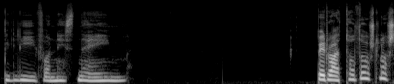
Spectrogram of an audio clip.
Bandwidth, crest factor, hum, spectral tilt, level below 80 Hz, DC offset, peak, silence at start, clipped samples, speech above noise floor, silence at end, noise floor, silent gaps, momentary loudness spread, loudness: 17.5 kHz; 18 dB; none; -5 dB/octave; -58 dBFS; under 0.1%; -4 dBFS; 0.05 s; under 0.1%; 52 dB; 0 s; -72 dBFS; none; 12 LU; -21 LUFS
